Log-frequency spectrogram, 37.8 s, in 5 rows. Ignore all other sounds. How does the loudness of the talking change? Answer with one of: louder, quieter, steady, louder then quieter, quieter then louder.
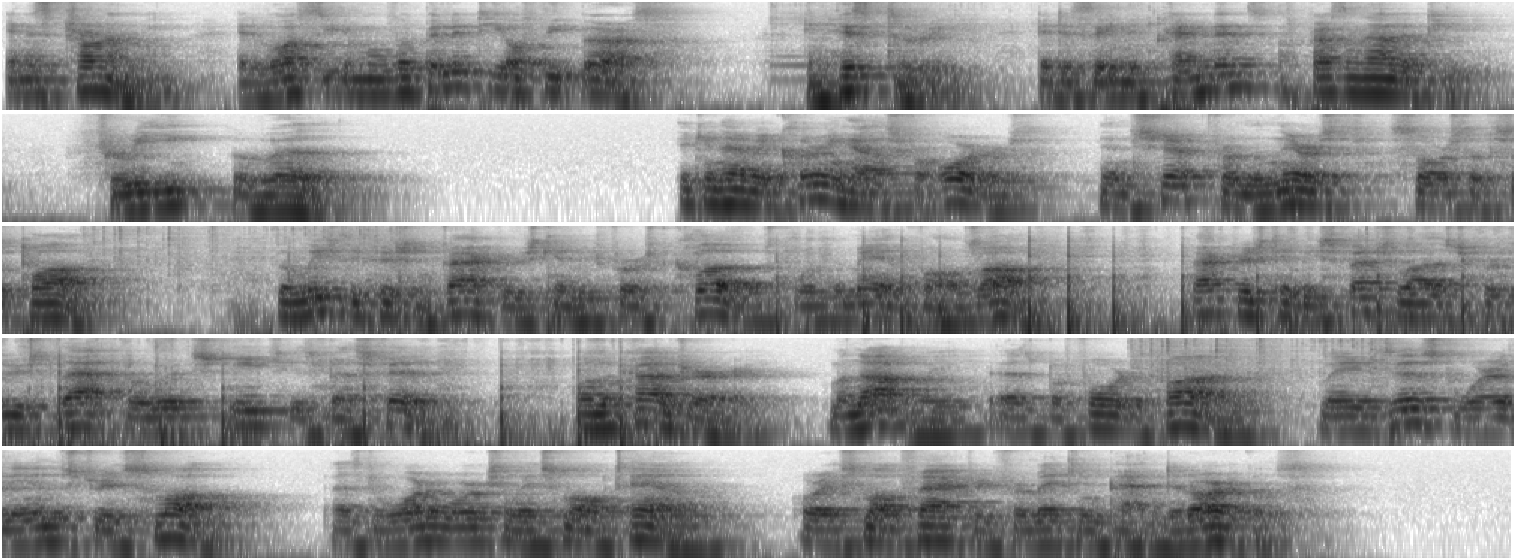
steady.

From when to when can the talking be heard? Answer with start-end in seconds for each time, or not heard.
0.0-9.2, 10.9-24.9, 25.6-36.8.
